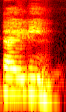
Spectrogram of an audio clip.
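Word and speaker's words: ptyalin: ठीक है, salivary amylase, salivary amylase में एक एंजाइम होता है जिसको बोलते हैं टाइलिन, मैंने बता दिया है इसको लास्ट टाइम, पी साइलेंट।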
